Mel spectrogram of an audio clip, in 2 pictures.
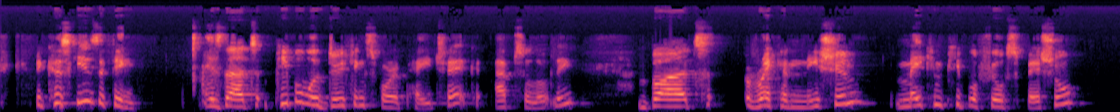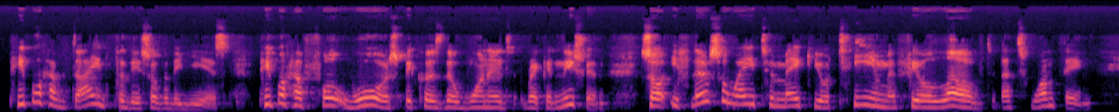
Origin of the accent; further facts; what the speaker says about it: Cyprus; also born or lived in Australia / London / Lithuania; So I'm originally from Cyprus. This is where I'm actually based at this point in time. I spent half my life living in Australia, though, and the other half living between Cyprus, London, slash a little bit of Lithuania.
